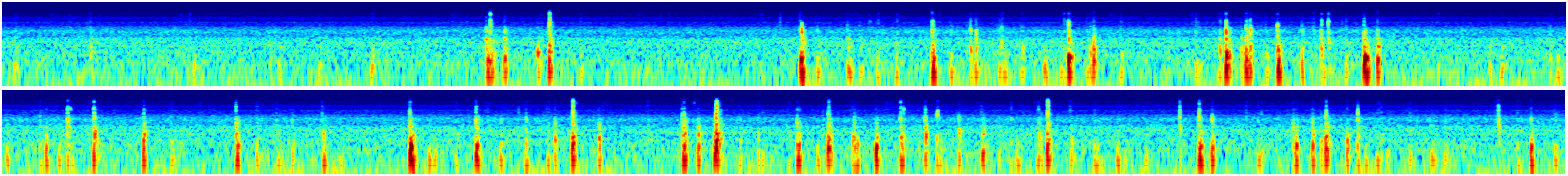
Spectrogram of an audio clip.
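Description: Computer keyboard typing: irregular runs of key clicks, starting about two seconds in, over a faint steady hiss.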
